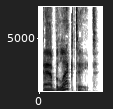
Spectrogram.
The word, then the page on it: ablactate: British English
